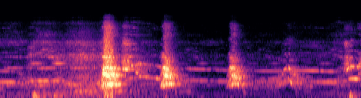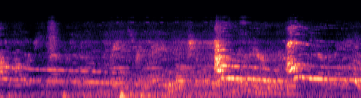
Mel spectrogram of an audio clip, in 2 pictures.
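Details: An excited blue merle Great Dane at home howls along during play with family members. Drawn-out, falling wavering tones overlap with people's voices, laughter and faint background music.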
